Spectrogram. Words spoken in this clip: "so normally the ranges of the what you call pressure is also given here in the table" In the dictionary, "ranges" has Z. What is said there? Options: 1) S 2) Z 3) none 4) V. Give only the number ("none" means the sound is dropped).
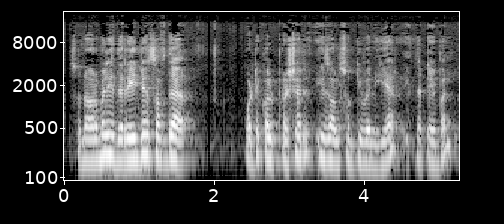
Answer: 1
